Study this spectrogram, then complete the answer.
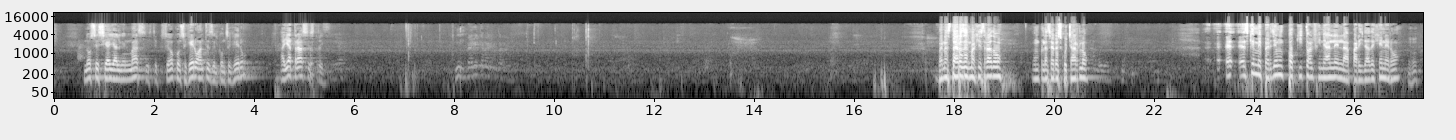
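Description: A man speaks calmly over a loudspeaker in a large echoing hall, with pauses.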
